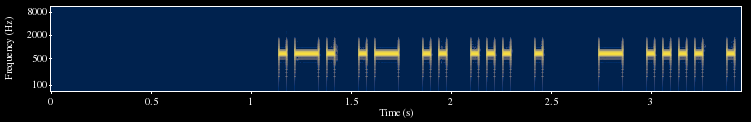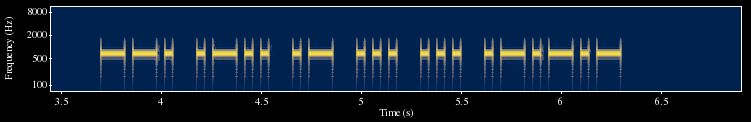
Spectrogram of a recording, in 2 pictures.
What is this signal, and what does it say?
Morse code, heard as a keyed tone, about 30 wpm, 700 Hz. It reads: RAISE THE GLASS.
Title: Sentences from Top 1400 Words 30wpm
